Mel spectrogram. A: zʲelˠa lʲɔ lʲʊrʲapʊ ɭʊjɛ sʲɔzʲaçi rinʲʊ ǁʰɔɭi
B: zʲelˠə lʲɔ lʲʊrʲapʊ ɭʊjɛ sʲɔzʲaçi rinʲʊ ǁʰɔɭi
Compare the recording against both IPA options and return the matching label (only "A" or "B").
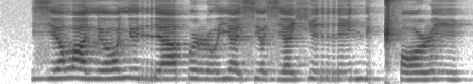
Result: A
